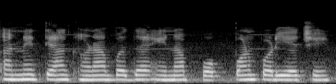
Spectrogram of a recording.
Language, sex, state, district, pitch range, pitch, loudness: Gujarati, female, Gujarat, Valsad, 210-220 Hz, 215 Hz, -12 LUFS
